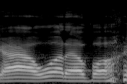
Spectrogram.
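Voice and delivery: dismissive put-on shrug of a voice; mock indifference. Parent of later children, mock indifference. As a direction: toss it off as if past caring.

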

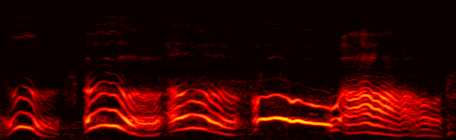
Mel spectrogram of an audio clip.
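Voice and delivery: loud, swooping oohs and oh; exaggerated onlooker reaction. People look at him and can't see past it, exaggerated oohs.

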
